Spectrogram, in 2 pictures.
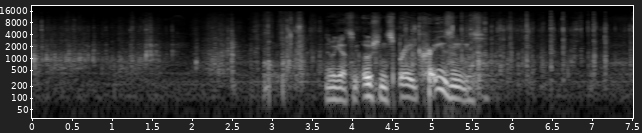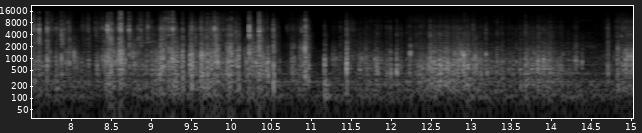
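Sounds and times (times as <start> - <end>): plastic pouch crinkling: 0.0 - 1.6, 2.8 - 15.0.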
